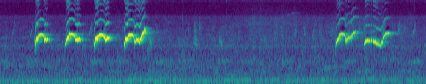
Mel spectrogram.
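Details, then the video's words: Oriental magpie-robin singing a song said to intimidate rival males: four loud, clear, rising whistled notes in quick succession, a pause, then two more twisting whistles. "kicauan kacer ini, bikin nyali kacer lain jadi ciut."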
